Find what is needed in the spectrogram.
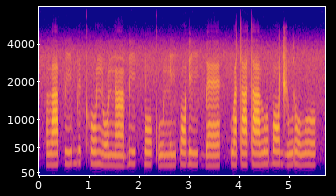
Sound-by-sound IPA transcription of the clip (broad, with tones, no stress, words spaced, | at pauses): βa˨ pi˨˦bɪ˦ kʰo˦ɲo˨ nã˨ ɓi˦k͡po˦kʼu˨ni˨˦ pɔ˦ɗiː˦ɡ͡bɛ˦ | kʷa˦ta˦ta˦ βʊ˦ɓɔ˦d͡ʒu˨˦ ɾo˨βʊ˨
